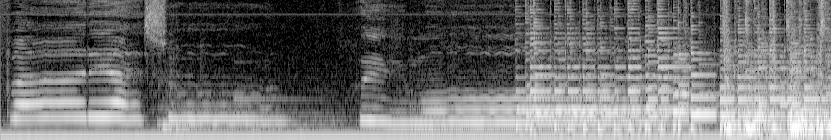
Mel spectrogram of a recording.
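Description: Two acoustic guitars playing a traditional Mexican song, with a voice holding long notes over plucked chords. Near the end the guitars strum louder and fuller.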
